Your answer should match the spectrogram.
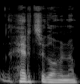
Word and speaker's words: Herzegovina: Eh, det uttalas eh, Herzegovina på bosniska.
